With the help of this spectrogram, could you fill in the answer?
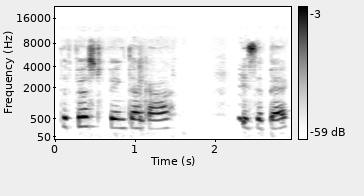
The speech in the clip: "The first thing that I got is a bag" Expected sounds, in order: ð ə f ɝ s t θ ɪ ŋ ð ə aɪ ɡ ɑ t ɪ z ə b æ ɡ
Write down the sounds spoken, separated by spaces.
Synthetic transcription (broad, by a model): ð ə f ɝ s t f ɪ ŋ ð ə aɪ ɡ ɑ ɪ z ə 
